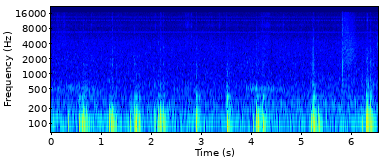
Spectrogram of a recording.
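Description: Fingertips drum and tap on a solid, dark varnished wooden tabletop, giving soft, dull, low thuds with almost no ring. The taps come in irregular small clusters over a quiet, steady background hum.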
